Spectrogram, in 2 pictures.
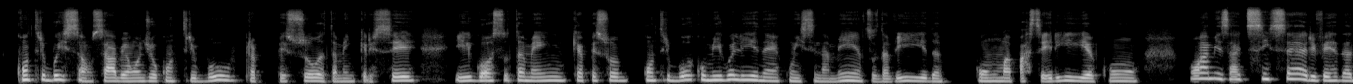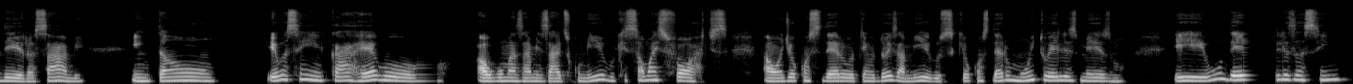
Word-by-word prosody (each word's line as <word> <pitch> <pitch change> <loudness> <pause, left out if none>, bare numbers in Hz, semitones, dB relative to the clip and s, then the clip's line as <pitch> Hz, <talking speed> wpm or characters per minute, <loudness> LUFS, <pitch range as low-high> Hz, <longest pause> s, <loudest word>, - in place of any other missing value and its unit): contribuição, 215 -6 +2
sabe, 155 0 +3
aonde 150 +1 -1
eu 150 - +1
contribuo 155 +6 -1
pra 145 -5 -3 0.2
pessoa 155 +2 0
também 140 0 -5
crescer 175 +6 0 0.4
e 170 +1 +2
gosto 175 +1 +1
também 180 0 0
que - - -4
a 175 - -3
pessoa 180 -1 -2 0.2
contribua 190 +1 +1
comigo 200 0 +3
ali, 205 -2 +4
né, 165 -3 -1
com 160 0 -5
ensinamentos 145 +2 -2
da 130 0 -3
vida, 150 -1 -1 0.3
com 155 -2 -1
uma 150 -1 -1
parceria, 150 +1 0
com 155 +1 -4 0.5
uma - - +3
amizade 250 -4 0
sincera 245 -3 +2
e 185 - +3
verdadeira, 165 -5 +1
sabe. 155 0 -1 0.5
Então, 165 +1 0 0.5
eu 180 +3 +3
assim, 215 -3 +1
carrego 175 -4 0 0.3
algumas 155 +1 +3
amizades 150 -1 -1
comigo 175 +5 -2
que 180 - -11
são 205 - -1
mais 200 0 +1
fortes, 160 -4 -1 0.3
aonde 150 +1 +2
eu - - +1
considero 160 -2 +1
eu 150 - -2
tenho 155 -1 -5
2 180 +4 +1
amigos 150 -1 -1
que - - -16
eu 155 - -1
considero 165 +4 -2
muito 190 +4 +1
eles 180 0 +1
mesmo, 155 -3 -3 0.5
e 170 0 +3
um 230 +8 0
deles, 210 +1 +2
assim, 210 +2 -1
170 Hz, 135 wpm, -22 LUFS, 150-190 Hz, 0.5 s, ali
